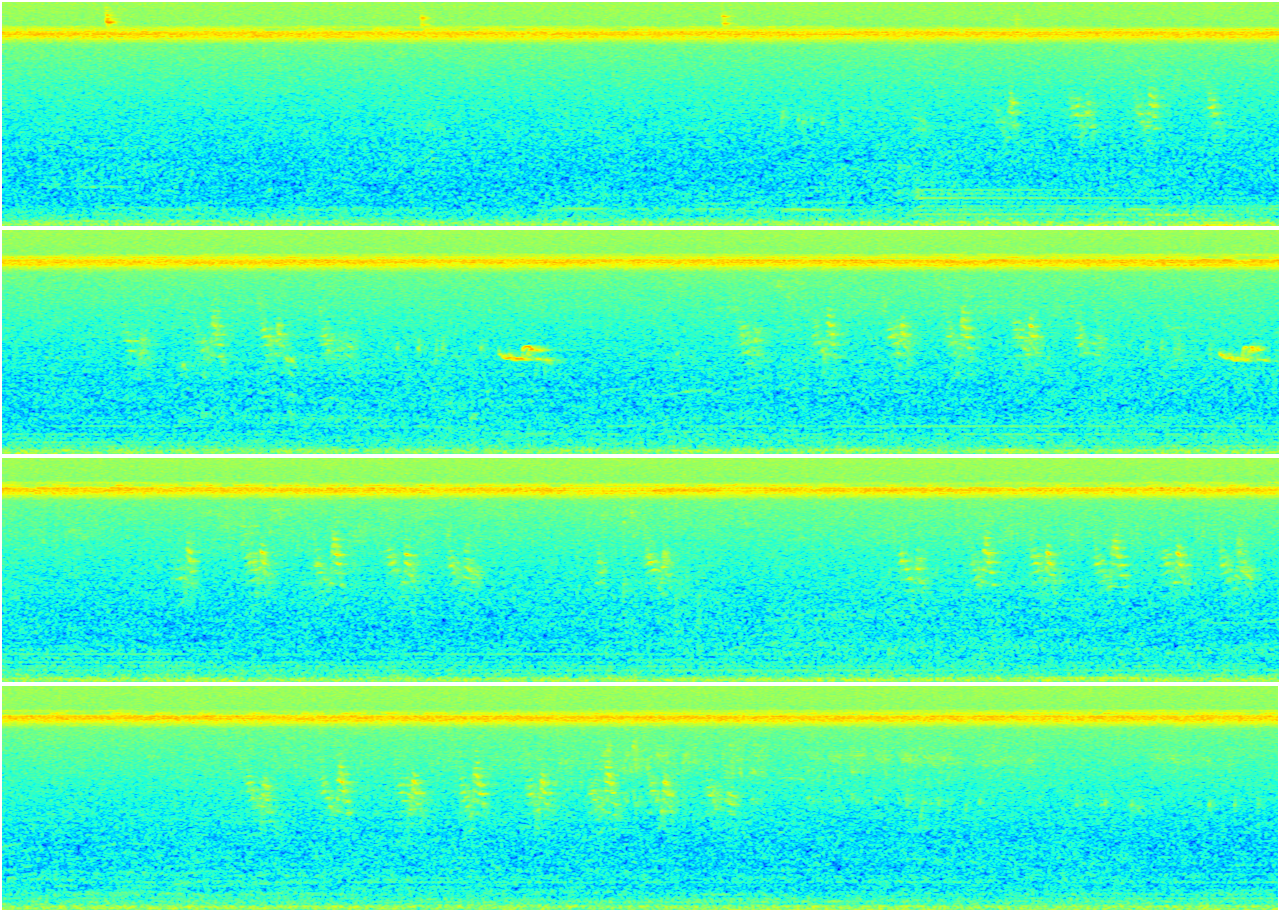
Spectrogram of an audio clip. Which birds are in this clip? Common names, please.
Tennessee Warbler, Long-tailed Manakin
